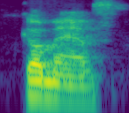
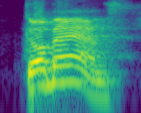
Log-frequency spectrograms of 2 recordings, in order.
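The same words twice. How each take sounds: First: Said in the usual way. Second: Cheering, louder and higher. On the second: Shown as a demonstration. Pastor cheering on the Mavs to his viewers, loud cheer. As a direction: Go Mavs belted out like a fan cheer.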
